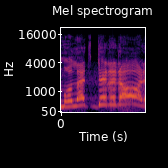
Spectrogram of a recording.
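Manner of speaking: high, heated mock challenge; retold fighting challenge. Husband taking up his wife's fight in public, mock heated challenge. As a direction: act out squaring up for a row.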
